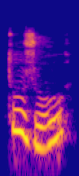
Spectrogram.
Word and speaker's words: toujours: mot toujours le mot toujours a également une lettre muette retiens le bien le mot toujours s'écrit toujours avec un S alors retiens-le nous en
